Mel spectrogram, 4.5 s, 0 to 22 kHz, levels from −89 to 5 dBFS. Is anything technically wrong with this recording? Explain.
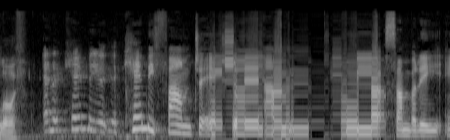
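Yes. From 2.08 to 3.85 s, robotic sound from repeated short buffers: a rigid 188 Hz metallic buzz, likely from repeating 5.3 ms chunks, appearing as flat harmonic stripes on a spectrogram and as identical cycles in the waveform.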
